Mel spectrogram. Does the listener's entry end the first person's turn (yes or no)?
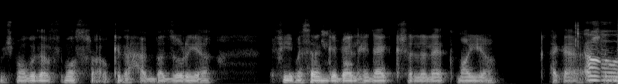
yes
